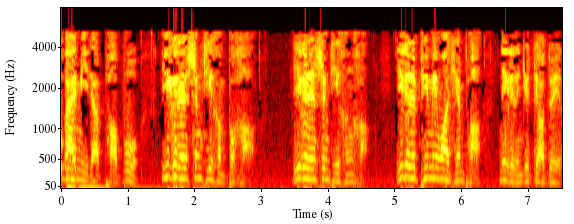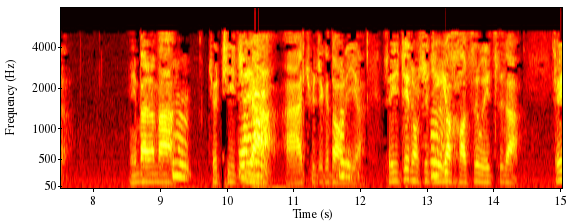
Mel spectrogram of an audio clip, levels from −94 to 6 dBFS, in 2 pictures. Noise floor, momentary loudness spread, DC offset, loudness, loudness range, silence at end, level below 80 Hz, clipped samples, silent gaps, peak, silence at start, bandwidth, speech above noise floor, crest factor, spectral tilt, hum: -54 dBFS; 17 LU; under 0.1%; -14 LUFS; 6 LU; 0 s; -48 dBFS; under 0.1%; none; 0 dBFS; 0 s; 8 kHz; 38 dB; 16 dB; -5 dB/octave; 50 Hz at -60 dBFS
